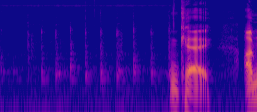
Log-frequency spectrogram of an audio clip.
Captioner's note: wheel clicking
